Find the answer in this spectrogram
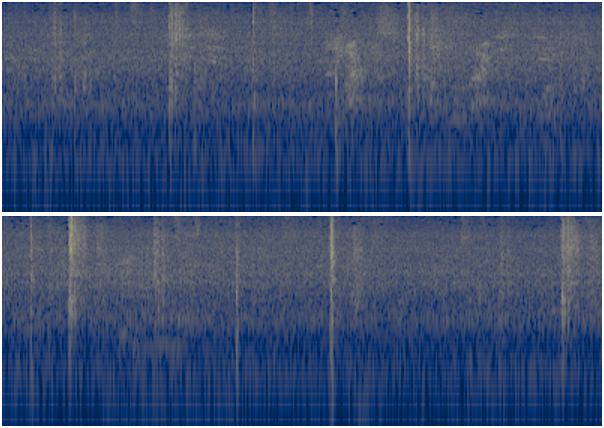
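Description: Tennis rally on an indoor hard court: a series of sharp pops as the ball is struck by the rackets and bounces on the court, the louder strokes coming about every two seconds with fainter ones between.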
